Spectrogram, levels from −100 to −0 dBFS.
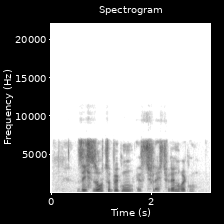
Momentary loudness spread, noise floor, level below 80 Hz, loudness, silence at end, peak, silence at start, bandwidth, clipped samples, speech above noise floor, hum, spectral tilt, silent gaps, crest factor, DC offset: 13 LU; -64 dBFS; -86 dBFS; -40 LUFS; 0.35 s; -24 dBFS; 0.15 s; 11 kHz; under 0.1%; 22 dB; none; -1.5 dB/octave; none; 20 dB; under 0.1%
